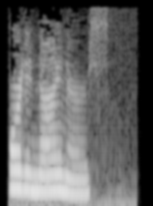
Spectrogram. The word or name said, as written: forty-niner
